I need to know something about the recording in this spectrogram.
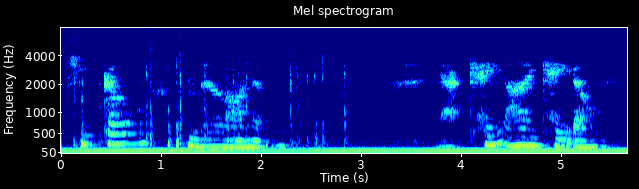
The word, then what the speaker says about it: Kiko Milano: K I K O Kiko. And then Milano like those delicious cookies.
